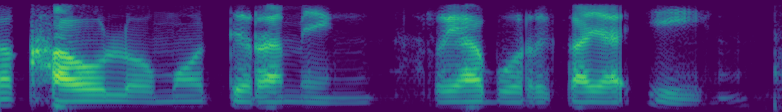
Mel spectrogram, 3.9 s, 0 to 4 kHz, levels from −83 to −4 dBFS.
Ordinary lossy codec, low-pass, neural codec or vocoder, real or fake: none; 3.6 kHz; none; real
